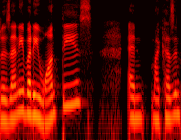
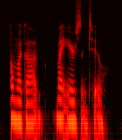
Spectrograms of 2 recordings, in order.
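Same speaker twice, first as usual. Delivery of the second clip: put-on near whisper, lower and quieter; 4 semitones lower, 8 dB quieter than usual. Retelling what a friend said while painting: imitating a near whisper. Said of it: "almost a whisper".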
